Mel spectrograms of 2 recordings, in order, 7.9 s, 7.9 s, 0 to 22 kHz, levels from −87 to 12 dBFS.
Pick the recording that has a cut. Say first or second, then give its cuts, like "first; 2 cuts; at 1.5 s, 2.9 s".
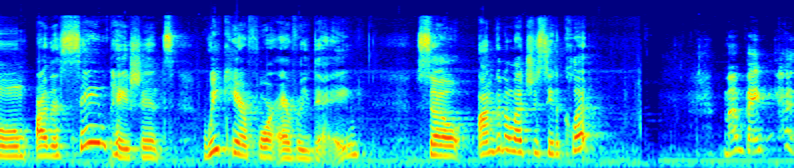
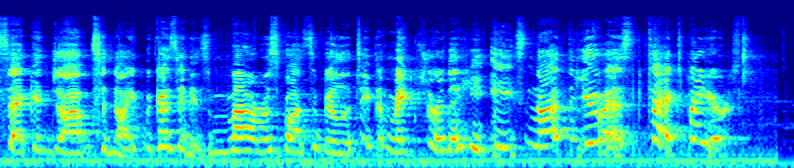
first; 1 cut; at 6.7 s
